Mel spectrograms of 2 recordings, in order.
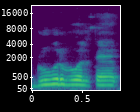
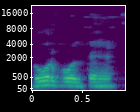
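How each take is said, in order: First: The vowel sounds like a long 'oo'. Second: The vowel sounds like a long 'oh'. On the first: The speaker calls it wrong. "कुछ लोग अ, दूर बोलते हैं" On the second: The speaker calls it right. "कुछ लोग डोर बोलते हैं... डोर ज्यादा क्लियर है"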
